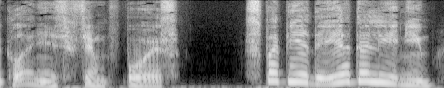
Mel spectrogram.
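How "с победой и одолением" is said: high, triumphant proclamation; solemn announcement. A narrator's reading. Nanny bowing to all with news, solemn high proclamation. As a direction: proclaim it grandly in a raised voice. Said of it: "говорит она торжественно".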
